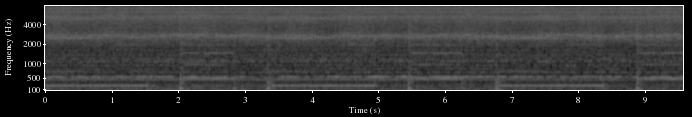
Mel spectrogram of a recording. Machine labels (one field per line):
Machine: slide rail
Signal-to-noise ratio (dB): 6 dB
